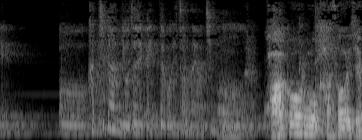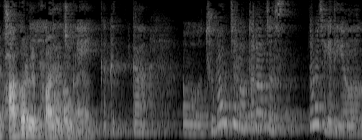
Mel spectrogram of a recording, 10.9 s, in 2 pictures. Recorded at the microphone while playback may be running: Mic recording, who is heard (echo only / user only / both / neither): both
